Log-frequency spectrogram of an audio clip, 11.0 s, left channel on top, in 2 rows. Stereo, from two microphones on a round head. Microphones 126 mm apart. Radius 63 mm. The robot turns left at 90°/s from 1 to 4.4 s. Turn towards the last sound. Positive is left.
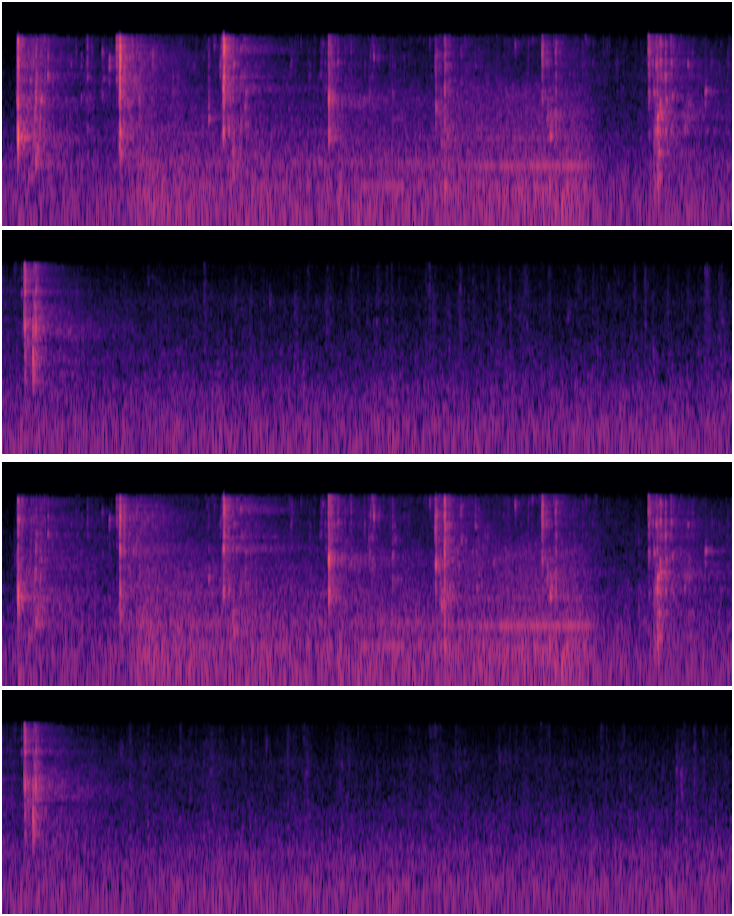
turn(degrees=10)  # may be behind; listen again after turning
